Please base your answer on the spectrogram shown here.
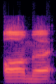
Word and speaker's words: Arma: And that's Arma, A-R-M-A. In case our pronunciation throws you off.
